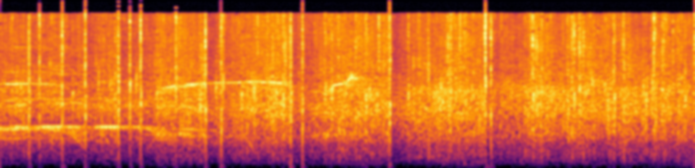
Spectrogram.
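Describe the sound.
Warm audience applause welcomes a speaker at a church remembrance gathering, a dense, steady clatter of many hands clapping that holds at an even, loud level throughout.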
